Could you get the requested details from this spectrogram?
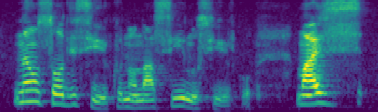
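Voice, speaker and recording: Speaking very slowly, a woman has a dark, mellow tone. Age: old. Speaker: retired circus actress and singer. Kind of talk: documentary interview testimony.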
